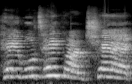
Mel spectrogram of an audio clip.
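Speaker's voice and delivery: high, loud, slow, cheery sing-song calling voice. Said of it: "And she goes".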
